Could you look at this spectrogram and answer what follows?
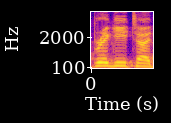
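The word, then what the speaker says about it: Brigitte: in a and moving on unbelievable we have Bridget next it's pronounced brigitta Jesus Christ Barack and you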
